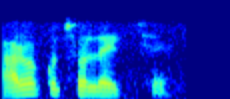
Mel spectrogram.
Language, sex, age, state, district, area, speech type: Maithili, male, 18-30, Bihar, Begusarai, rural, conversation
